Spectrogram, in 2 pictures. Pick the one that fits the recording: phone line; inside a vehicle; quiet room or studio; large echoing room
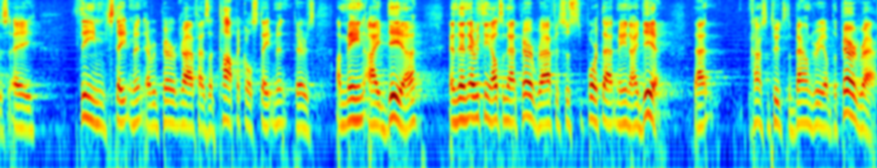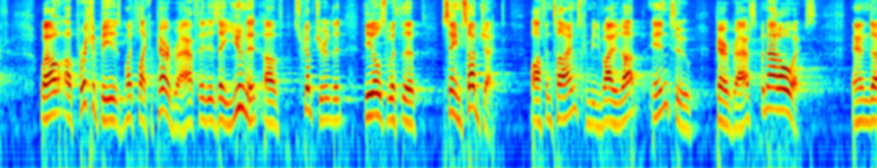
large echoing room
